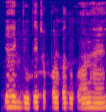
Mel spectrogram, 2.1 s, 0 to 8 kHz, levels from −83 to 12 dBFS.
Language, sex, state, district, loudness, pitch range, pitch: Hindi, male, Chhattisgarh, Raipur, -14 LUFS, 130-140 Hz, 130 Hz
